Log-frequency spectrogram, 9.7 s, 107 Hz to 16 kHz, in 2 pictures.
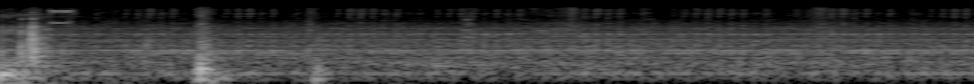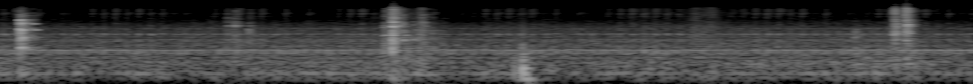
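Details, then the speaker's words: Wood lathe roughing a square 6x6 cedar lamp blank, gouge taking the corners off: steady motor hum with sharp, uneven knocks as the gouge catches the corners; normal roughing cut on an out-of-round blank. "You can see the roundness would be down here, so I have to take more than 1 inch off before I'm even close to being round, and that's just basically taking the corners off."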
